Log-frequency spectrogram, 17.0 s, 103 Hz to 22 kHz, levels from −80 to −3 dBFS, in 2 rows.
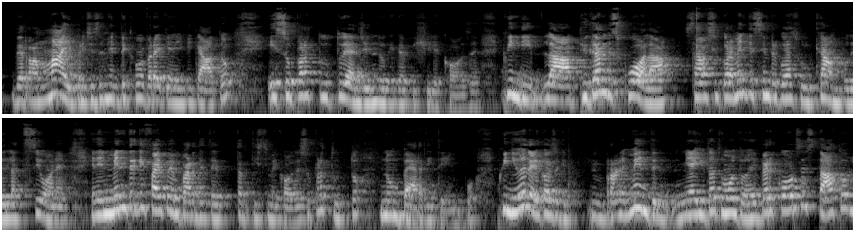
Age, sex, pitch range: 20-39, female, 180-260 Hz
